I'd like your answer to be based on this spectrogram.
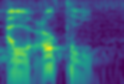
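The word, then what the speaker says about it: Al-Uqli (al-ʿUkli): Abu Husain Al-Uqli. Ain, alif lam, ain, kaf, lam, ya, Al-Uqli.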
